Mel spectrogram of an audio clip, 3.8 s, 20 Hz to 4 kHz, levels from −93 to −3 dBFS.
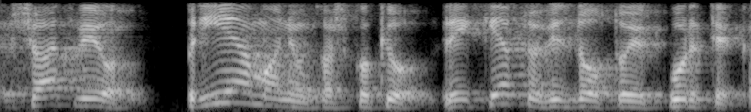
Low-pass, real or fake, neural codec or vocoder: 3.6 kHz; real; none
